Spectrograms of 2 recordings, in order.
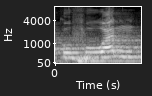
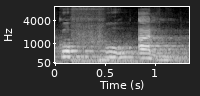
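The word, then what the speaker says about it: كُفُوًا: Nah, kufur kalau kita bacanya kufuwan ahad, tapi ada imam imam yang lain bacanya kufuan, kufan ahad.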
